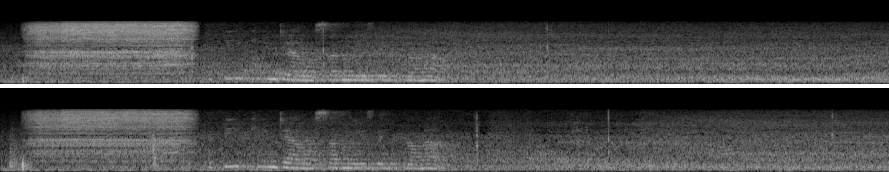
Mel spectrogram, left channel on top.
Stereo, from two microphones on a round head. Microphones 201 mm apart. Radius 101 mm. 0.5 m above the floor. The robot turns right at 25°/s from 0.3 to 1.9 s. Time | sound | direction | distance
2.1 | a woman speaking | 15° right (ahead or behind) | 6 m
